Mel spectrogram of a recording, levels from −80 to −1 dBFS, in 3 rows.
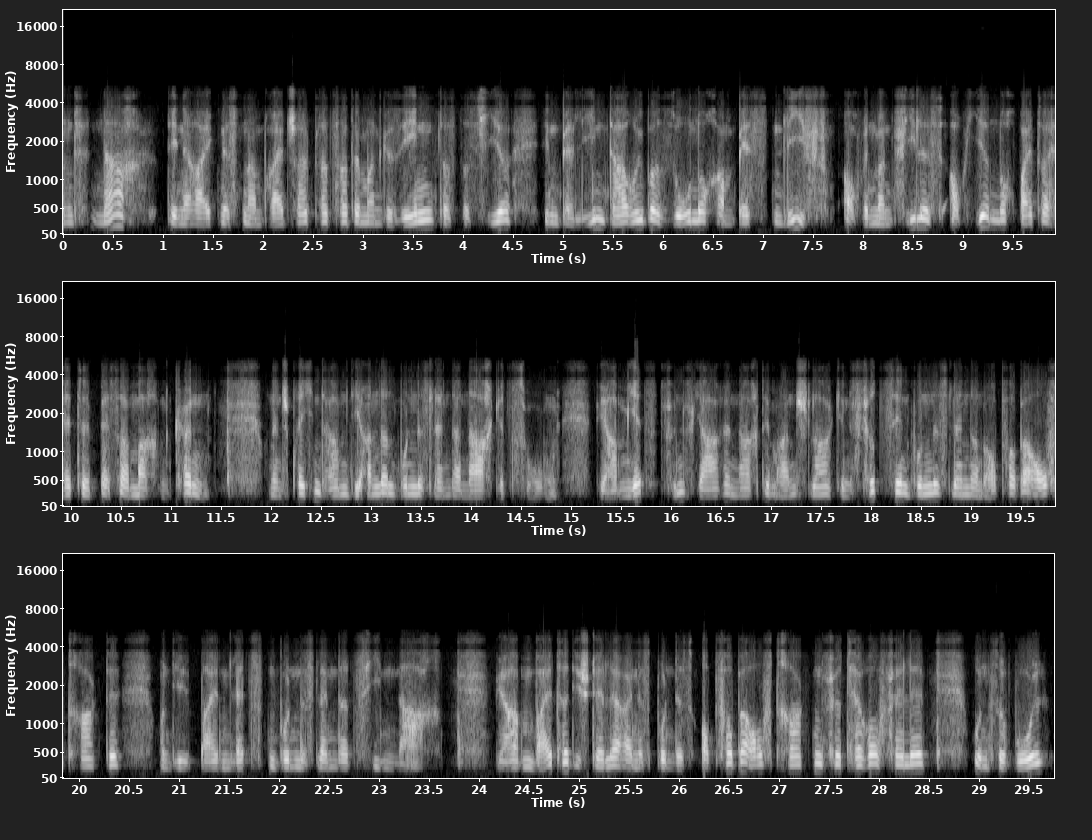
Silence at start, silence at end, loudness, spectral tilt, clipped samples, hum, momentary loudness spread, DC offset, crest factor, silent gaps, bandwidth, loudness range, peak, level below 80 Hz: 0 s; 0.1 s; -20 LUFS; -6 dB/octave; under 0.1%; none; 9 LU; under 0.1%; 16 dB; none; 5.6 kHz; 3 LU; -2 dBFS; -74 dBFS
